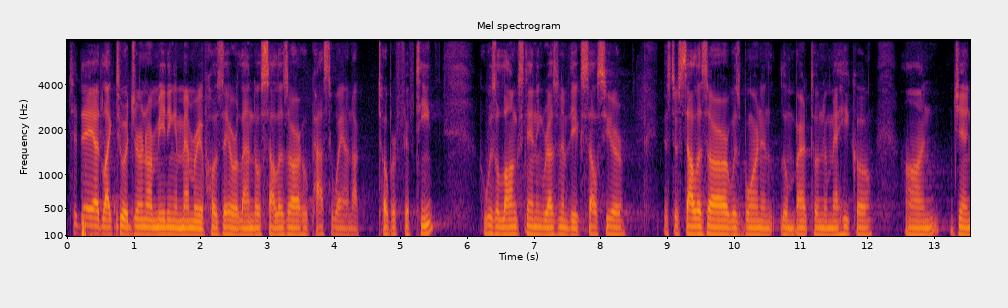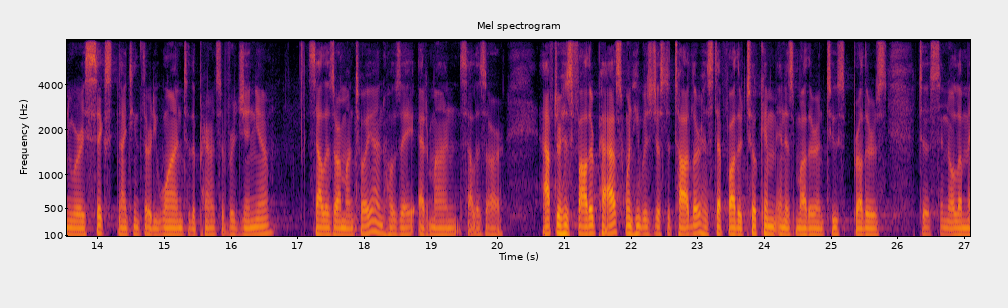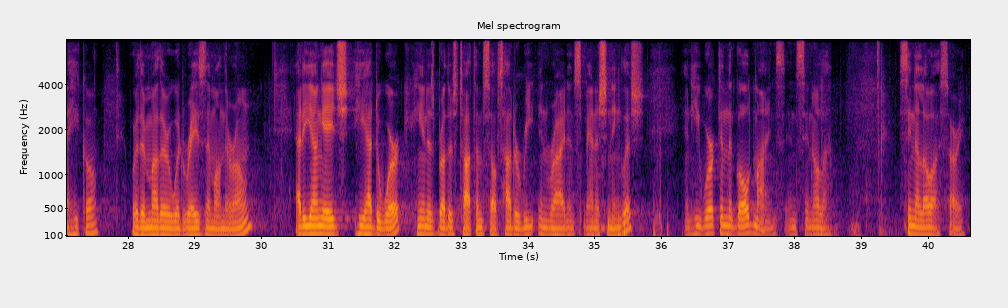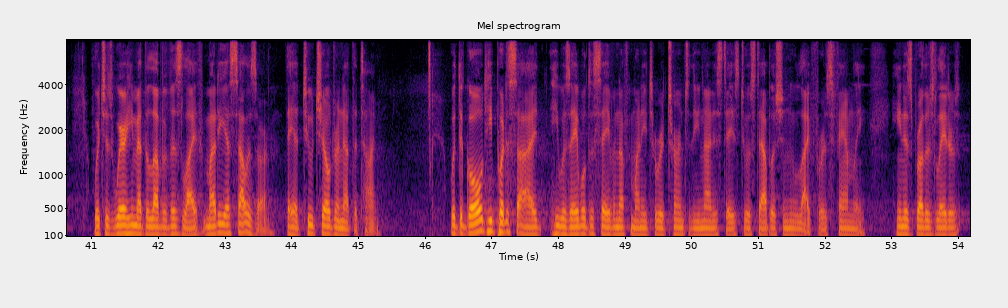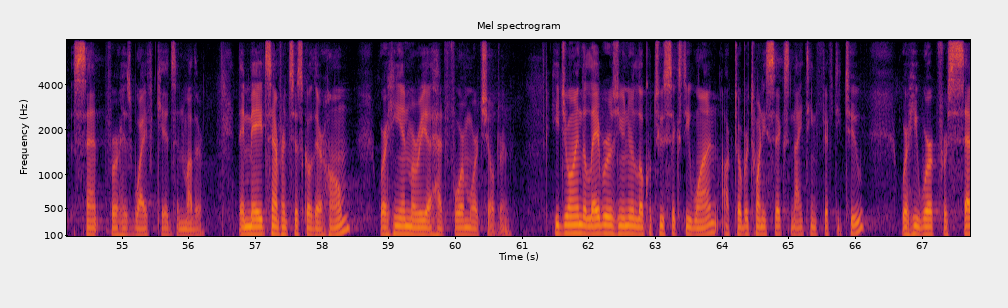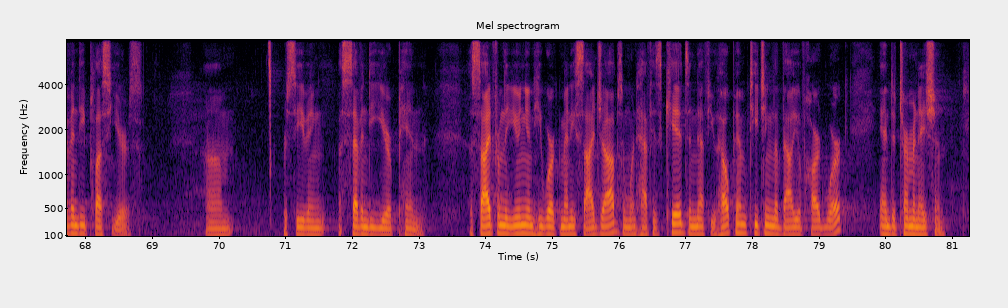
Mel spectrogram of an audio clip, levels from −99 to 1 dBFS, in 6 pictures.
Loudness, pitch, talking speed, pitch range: -29 LUFS, 110 Hz, 175 wpm, 105-115 Hz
